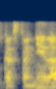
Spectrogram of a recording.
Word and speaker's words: Castañeda: Carlos Castañeda, lo voy a pronunciar con ñ, parece ser que él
